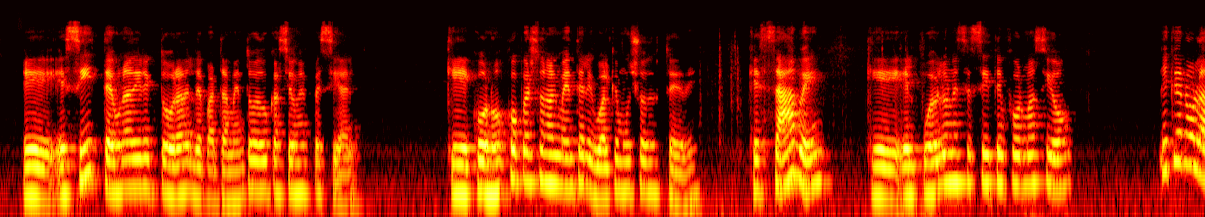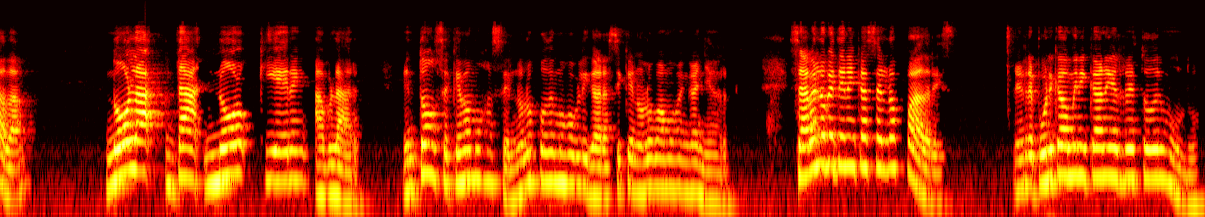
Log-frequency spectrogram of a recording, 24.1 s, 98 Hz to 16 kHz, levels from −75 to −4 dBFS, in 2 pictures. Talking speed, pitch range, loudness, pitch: 170 wpm, 165-235 Hz, -20 LUFS, 190 Hz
